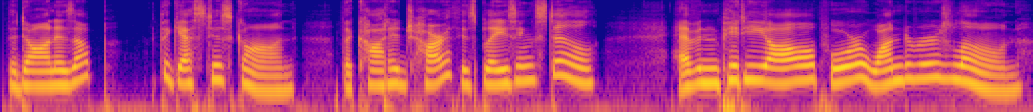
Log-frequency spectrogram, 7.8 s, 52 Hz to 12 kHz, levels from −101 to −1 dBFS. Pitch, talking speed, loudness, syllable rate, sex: 220 Hz, 145 wpm, -18 LUFS, 4.2 syllables/s, female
